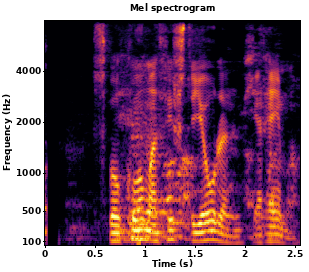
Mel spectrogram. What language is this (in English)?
Icelandic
